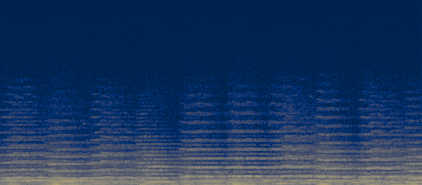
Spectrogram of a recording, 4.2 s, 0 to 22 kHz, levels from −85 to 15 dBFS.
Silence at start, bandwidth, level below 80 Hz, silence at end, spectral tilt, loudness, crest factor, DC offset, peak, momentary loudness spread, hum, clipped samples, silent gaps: 0 s; 11.5 kHz; -58 dBFS; 0 s; -6.5 dB/octave; -25 LUFS; 14 dB; under 0.1%; -10 dBFS; 4 LU; none; under 0.1%; none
